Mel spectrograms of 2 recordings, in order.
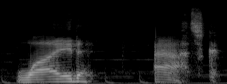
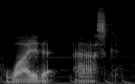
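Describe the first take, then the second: First: Each word is carefully and clearly enunciated. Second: The two words run together casually.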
